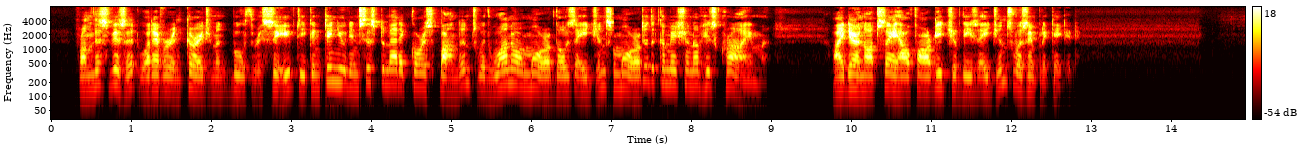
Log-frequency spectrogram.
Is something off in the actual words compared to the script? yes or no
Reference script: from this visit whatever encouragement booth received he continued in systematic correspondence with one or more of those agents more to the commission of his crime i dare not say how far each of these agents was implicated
no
